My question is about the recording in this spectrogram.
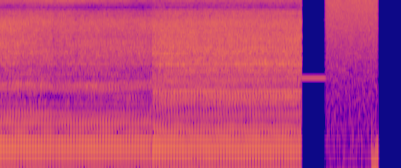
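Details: Ancient power washer small engine after carburetor cleaning, first pull: a small single that runs steady with an even, quick firing beat and no misses or surging; sounds healthy.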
